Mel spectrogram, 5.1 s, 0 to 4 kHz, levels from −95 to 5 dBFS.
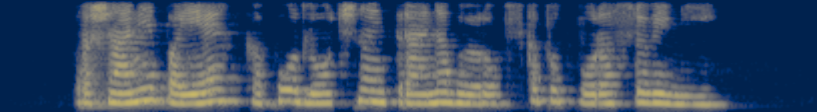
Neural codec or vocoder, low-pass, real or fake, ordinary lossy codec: none; 3.6 kHz; real; none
